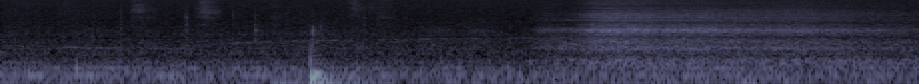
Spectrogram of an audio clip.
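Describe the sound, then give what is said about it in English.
Someone breathes heavily into a microphone, a faint, airy rush that starts partway through and carries on to the end over a low background hiss. “I don't know if you heard, but I just breathed heavily into the microphone.”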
